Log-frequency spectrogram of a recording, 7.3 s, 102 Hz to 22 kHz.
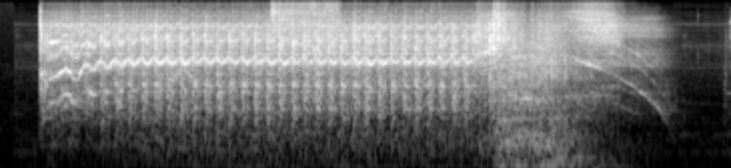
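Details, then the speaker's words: El Camino with 7.4 big block, cam sensor just corrected: fast steady cranking near four beats a second, then a sharp pop and rumble; backfires through the intake without starting, timing now correct but injector firing order wired wrong. "firing order oh it's still cool that sounds awesome that snow backfires through the intake yeah which is means that our timing is now correct just need to correct the injector firing order apparently"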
